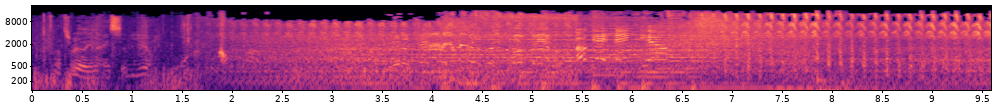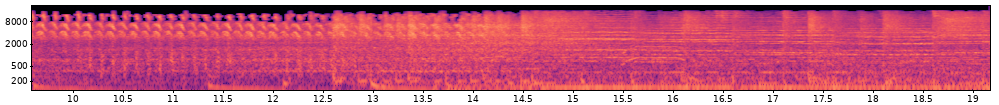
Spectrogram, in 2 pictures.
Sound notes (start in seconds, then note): 2.6 helicopter whirring; 7.4 helicopter whirring; 15.1 upbeat, inspirational music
